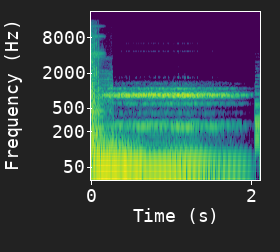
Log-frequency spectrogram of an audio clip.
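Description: Logo-sting sound effect: a crash cuts off a moment in, leaving a single ringing tone over a low rumble that slowly fades away.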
